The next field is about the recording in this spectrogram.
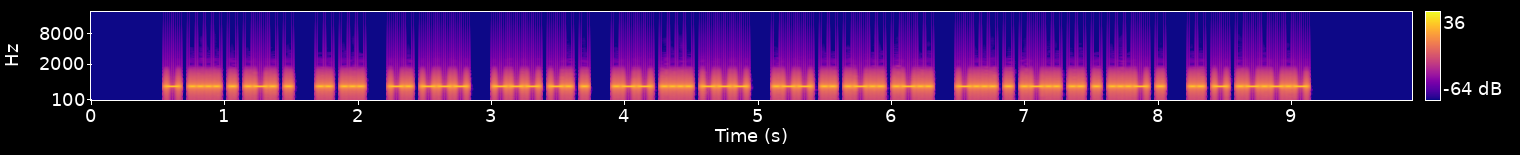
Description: Morse code, heard as a keyed tone, about 40 wpm, 700 Hz. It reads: THERE IS NO ONE WHO WILL BELIEVE IT.
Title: Sentences from Top 1000 Words 40wpm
